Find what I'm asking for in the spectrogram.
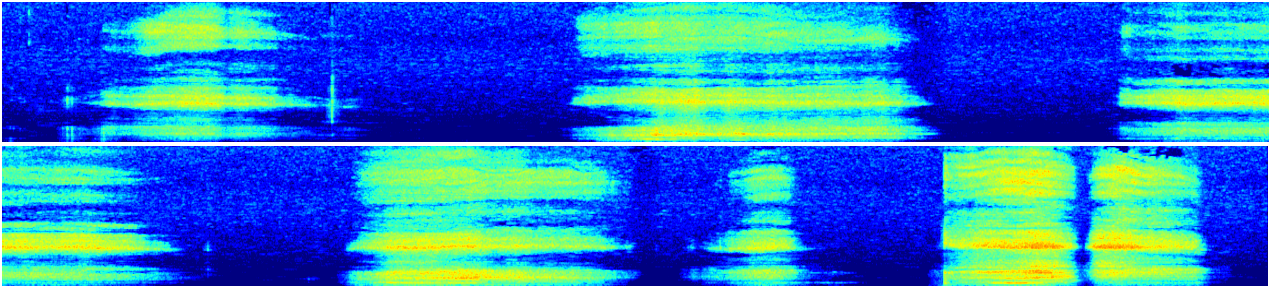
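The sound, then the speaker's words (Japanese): Slow, deep breathing to calm nerves: several long, airy breaths separated by quiet pauses, soft and breathy with no talk over them. “一旦深呼吸ですか？そうですね。”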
